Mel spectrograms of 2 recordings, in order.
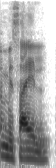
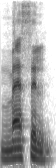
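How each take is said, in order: First: It is said like the word missile. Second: It is said with a short 'mesil' sound. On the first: "मेरे मुंह से मिसाइल निकलता है" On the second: "मैसिल बोलते हैं"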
